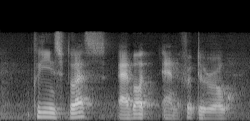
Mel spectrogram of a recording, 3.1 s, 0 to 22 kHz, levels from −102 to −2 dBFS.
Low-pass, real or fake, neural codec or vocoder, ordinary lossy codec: 7.2 kHz; fake; codec, 16 kHz, 0.8 kbps, ZipCodec; none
